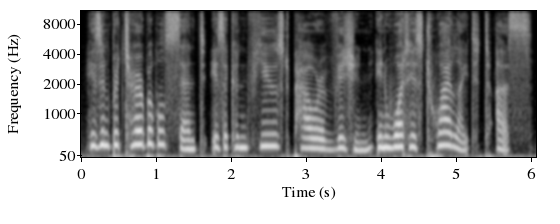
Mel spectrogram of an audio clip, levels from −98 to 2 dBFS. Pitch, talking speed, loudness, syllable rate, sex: 240 Hz, 150 wpm, -18 LUFS, 4.2 syllables/s, female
